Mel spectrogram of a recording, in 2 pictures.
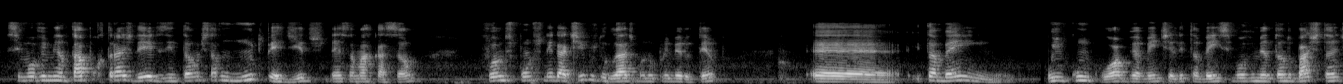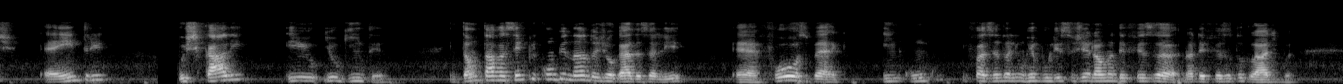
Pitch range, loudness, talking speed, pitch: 140-190 Hz, -22 LUFS, 145 wpm, 155 Hz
